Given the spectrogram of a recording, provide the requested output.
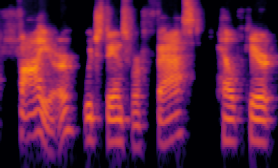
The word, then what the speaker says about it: FHIR: an open standard called fire which stands for fast healthcare interoperability resources so it's spelled fhir but it's pronounced fire and this is the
